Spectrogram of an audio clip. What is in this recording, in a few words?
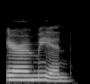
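"aramaean", British English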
